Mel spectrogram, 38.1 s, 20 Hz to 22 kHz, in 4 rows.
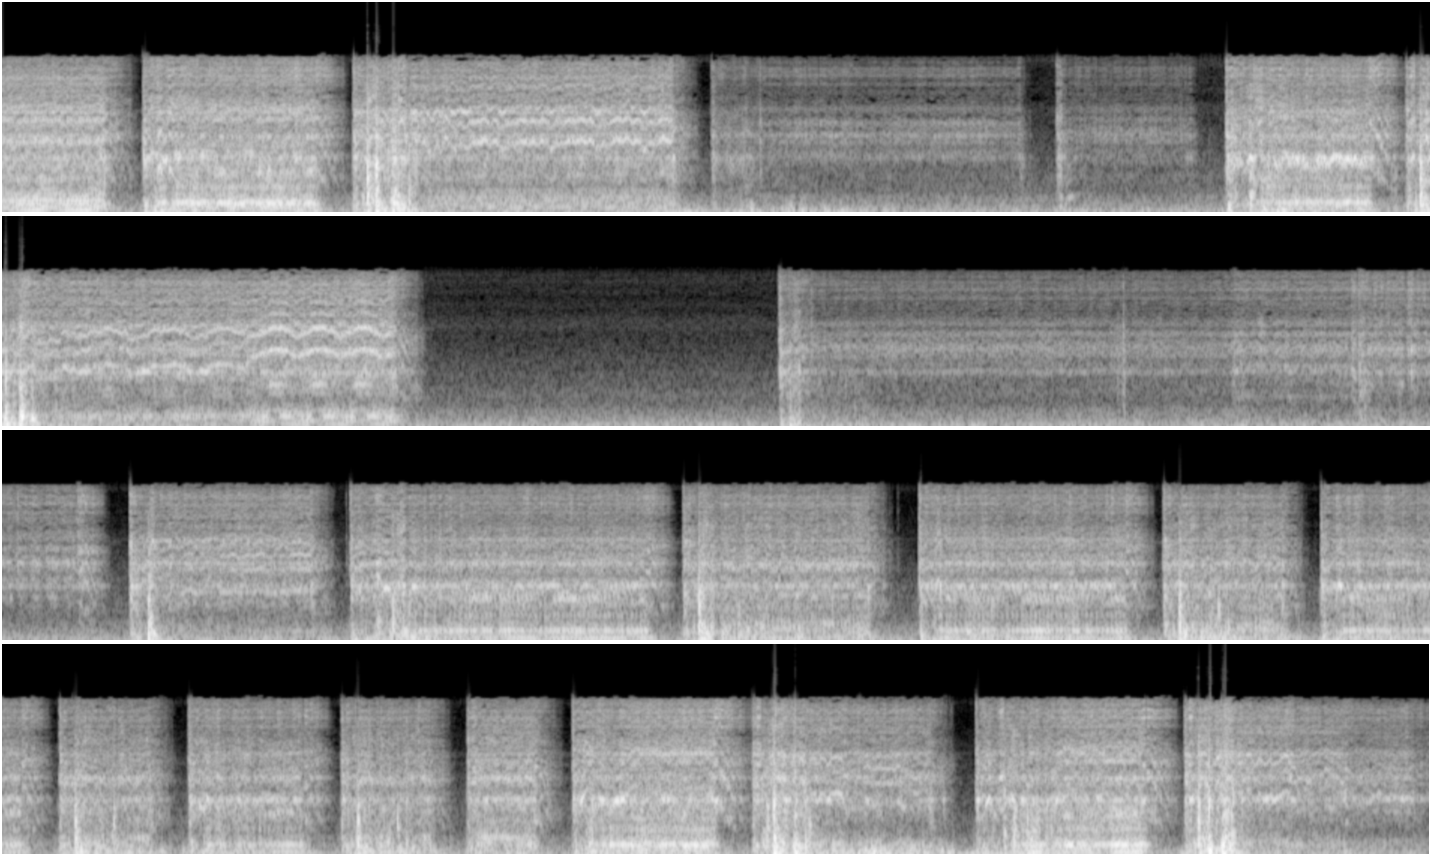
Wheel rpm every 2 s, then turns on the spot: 210, 200, 80, 30, 170, 230, 40, 30, 50, 90, 140, 140, 130, 120, 120, 120, 160, 160, 160.
4-6 18-20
